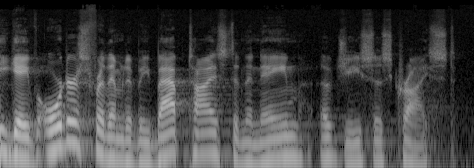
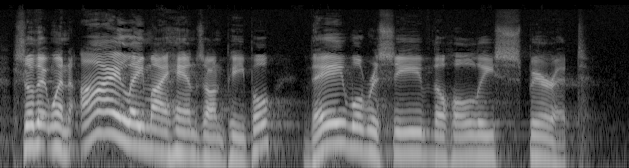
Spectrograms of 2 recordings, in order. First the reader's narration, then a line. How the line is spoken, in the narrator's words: he exclaimed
